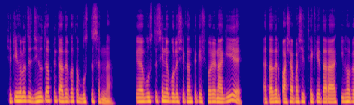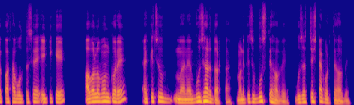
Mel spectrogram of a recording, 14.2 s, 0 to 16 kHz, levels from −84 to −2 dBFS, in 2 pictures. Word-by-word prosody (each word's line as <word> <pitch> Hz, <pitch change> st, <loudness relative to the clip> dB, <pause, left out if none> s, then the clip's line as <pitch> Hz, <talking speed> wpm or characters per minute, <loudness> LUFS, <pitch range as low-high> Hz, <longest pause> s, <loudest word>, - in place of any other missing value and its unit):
সেটি 130 Hz, +3 st, -2 dB
হলো 150 Hz, 0 st, +4 dB
যে 145 Hz, -, +2 dB
যেহেতু 150 Hz, +4 st, +2 dB
আপনি 150 Hz, 0 st, -6 dB
তাদের 135 Hz, 0 st, +2 dB
কথা 140 Hz, 0 st, 0 dB
বুঝতেছেন 125 Hz, -3 st, -2 dB
না। 70 Hz, -, -2 dB, 0.6 s
আ -, -, +4 dB, 0.2 s
বুঝতেছি 140 Hz, +1 st, 0 dB
না -, -, +4 dB
বলে 135 Hz, 0 st, +2 dB
সেখান 130 Hz, 0 st, +1 dB
থেকে 135 Hz, 0 st, -2 dB
সরে 130 Hz, 0 st, +1 dB
না 120 Hz, -, +3 dB
গিয়ে, 170 Hz, +1 st, +2 dB, 0.7 s
তাদের 125 Hz, +2 st, +3 dB
পাশাপাশি 125 Hz, +2 st, +1 dB
থেকে 130 Hz, 0 st, 0 dB
তারা 120 Hz, -1 st, +3 dB, 0.2 s
কিভাবে 135 Hz, 0 st, +1 dB
কথা 115 Hz, +1 st, -2 dB
বলতেছে 115 Hz, +2 st, -4 dB, 0.2 s
এটিকে 120 Hz, 0 st, -1 dB, 0.6 s
অবলম্বন 135 Hz, +4 st, +5 dB
করে 125 Hz, 0 st, +3 dB, 0.4 s
অ্যা 110 Hz, -, 0 dB
কিছু 135 Hz, +1 st, -1 dB, 0.4 s
মানে 100 Hz, 0 st, +1 dB
বুঝার 140 Hz, +1 st, +7 dB
দরকার। 70 Hz, -6 st, -5 dB, 0.2 s
মানে 95 Hz, +2 st, 0 dB
কিছু 120 Hz, 0 st, -1 dB
বুঝতে 145 Hz, -1 st, +2 dB
হবে, 80 Hz, -4 st, -3 dB, 0.2 s
বুঝার 115 Hz, +4 st, 0 dB
চেষ্টা 135 Hz, +1 st, 0 dB
করতে 90 Hz, -3 st, -5 dB
হবে। 75 Hz, -1 st, -4 dB
130 Hz, 175 wpm, -23 LUFS, 115-140 Hz, 0.7 s, বুঝার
